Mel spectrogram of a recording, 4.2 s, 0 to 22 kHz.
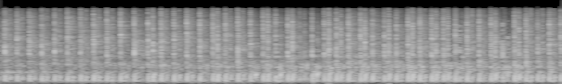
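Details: Rebuilt Kohler Command 20 hp engine, revived after a thrown rod and flood damage, 150 psi compression, refueled and run on the bench: rapid, even popping exhaust beat, no knocks or skipped beats; normal running.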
